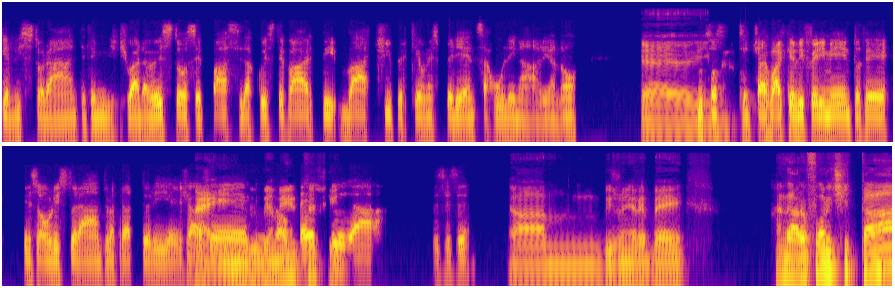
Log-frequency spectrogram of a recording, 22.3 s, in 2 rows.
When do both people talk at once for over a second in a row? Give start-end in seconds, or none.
13.4-15.4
